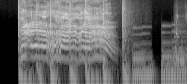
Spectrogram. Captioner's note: screaming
